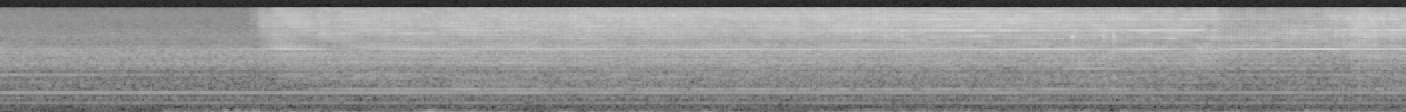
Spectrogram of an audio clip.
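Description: Table saw running with a steady whine, its blade cutting through a block of wood held upright in a clamped jig. The cutting noise starts about a second in, breaks off briefly near the end, and starts again.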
